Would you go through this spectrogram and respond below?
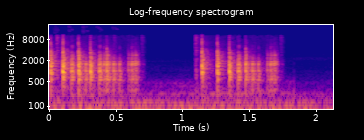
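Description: Two quick bursts of dice clattering and rattling across a tabletop during a Dungeons & Dragons stealth check, close and clear, with a short pause between them and no talk.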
